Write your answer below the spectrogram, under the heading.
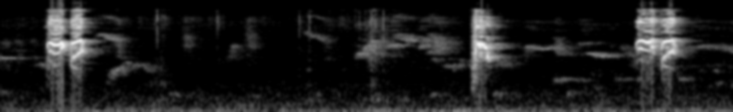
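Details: Oriental magpie-robin with an unusual song and rare filler phrases, giving loud paired harsh, squeaky notes three times at irregular intervals, with soft twittering in between.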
